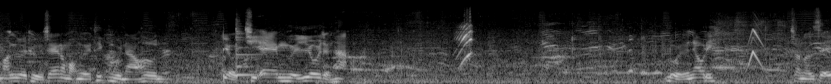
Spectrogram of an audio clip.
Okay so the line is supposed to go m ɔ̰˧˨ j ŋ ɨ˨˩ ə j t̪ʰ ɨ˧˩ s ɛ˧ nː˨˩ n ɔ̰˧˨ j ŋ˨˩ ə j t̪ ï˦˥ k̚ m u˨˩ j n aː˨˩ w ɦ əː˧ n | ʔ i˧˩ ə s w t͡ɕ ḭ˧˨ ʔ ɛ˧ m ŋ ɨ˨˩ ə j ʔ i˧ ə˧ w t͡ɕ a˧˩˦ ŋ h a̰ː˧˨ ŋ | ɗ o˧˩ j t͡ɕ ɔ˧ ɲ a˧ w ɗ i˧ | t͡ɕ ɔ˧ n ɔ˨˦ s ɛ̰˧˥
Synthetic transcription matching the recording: m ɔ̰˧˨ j ŋ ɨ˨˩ ə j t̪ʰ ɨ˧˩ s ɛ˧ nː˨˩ m ɔ̰˧˨ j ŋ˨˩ ə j t̪ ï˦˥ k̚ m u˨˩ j n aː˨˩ w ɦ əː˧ n | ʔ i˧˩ ə w t͡ɕ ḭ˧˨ ʔ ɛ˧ m ŋ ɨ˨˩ ə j ʔ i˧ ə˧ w t͡ɕ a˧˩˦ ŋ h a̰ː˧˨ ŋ | ɗ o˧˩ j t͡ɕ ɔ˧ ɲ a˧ w ɗ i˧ | t͡ɕ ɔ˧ n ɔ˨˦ s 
